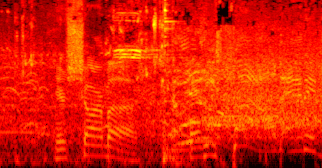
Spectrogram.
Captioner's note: cheers and applause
